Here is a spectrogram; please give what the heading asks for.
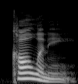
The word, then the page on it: colony: kɑ’ləni; コォロニィ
